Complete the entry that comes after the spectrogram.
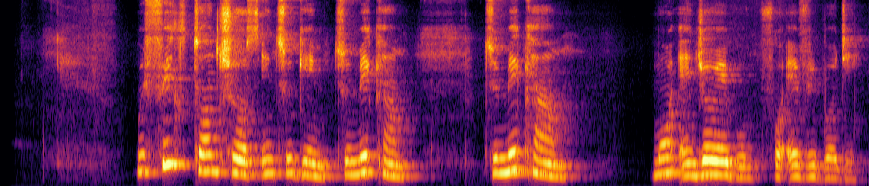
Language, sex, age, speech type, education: Nigerian Pidgin, female, 30-45, spontaneous, tertiary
